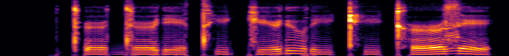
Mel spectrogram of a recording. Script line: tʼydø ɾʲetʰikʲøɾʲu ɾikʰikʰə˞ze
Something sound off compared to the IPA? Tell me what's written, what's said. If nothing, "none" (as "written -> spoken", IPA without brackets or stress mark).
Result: y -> ø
